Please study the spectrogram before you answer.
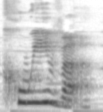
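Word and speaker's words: Caoimhe: an overlay when I'm editing qua she said Quiva Quiva I don't see a v i don't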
